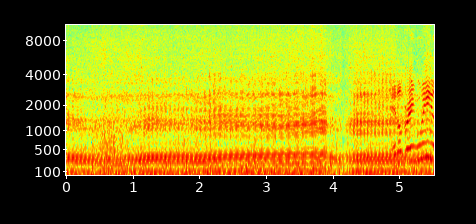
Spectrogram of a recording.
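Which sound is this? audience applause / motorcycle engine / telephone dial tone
motorcycle engine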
